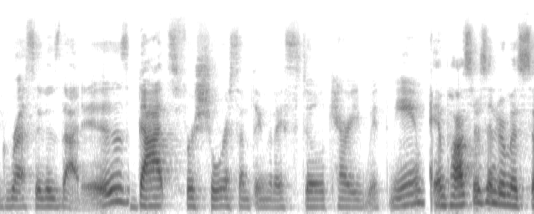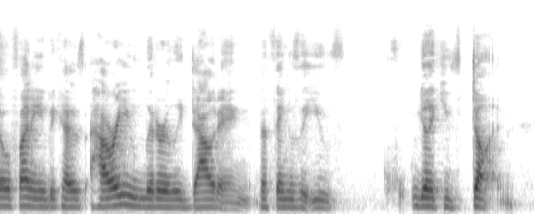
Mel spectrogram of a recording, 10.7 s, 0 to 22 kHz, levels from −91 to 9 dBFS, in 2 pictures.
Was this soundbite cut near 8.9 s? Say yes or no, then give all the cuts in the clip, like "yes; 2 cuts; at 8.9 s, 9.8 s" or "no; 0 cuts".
no; 1 cut; at 4.3 s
